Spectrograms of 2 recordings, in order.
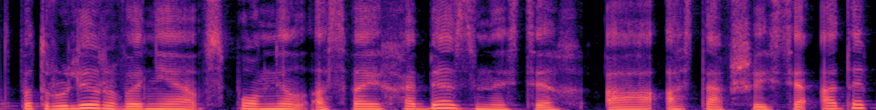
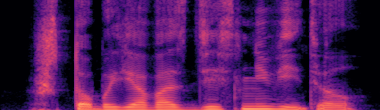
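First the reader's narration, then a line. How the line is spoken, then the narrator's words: Growling. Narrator (Russian): рыкнул высший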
